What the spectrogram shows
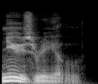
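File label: "newsreel", British English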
